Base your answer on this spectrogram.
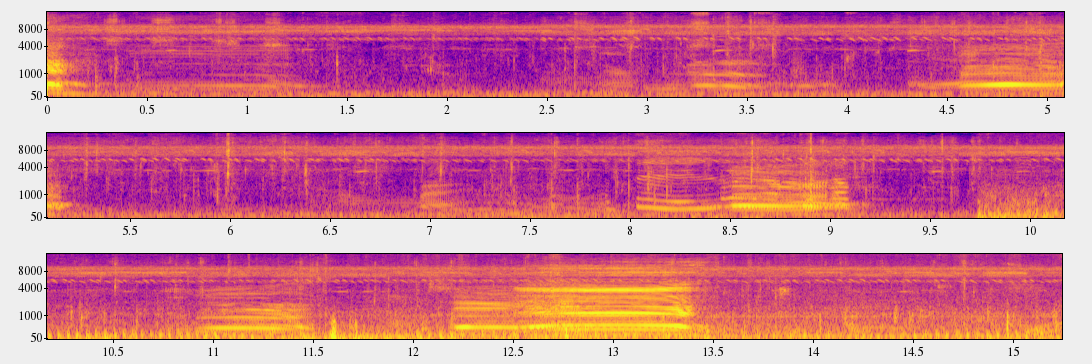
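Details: Dozens of tame cows running and jumping down a hillside in a line, mooing repeatedly: several overlapping drawn-out moos that rise and bend in pitch, spaced a few seconds apart, with the loudest near the end, over a constant high hiss.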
